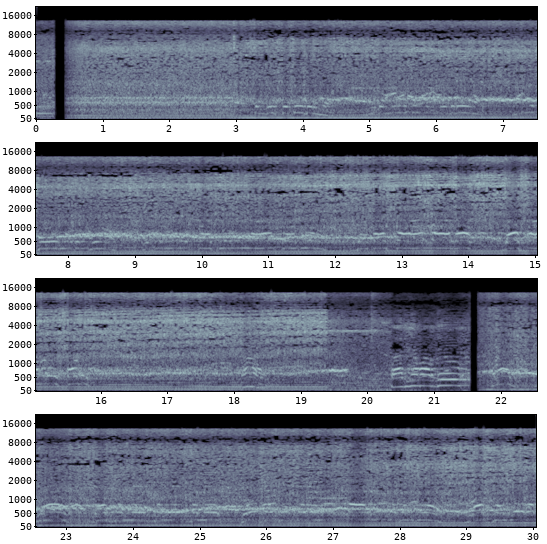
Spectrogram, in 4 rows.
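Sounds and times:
tractor diesel engines under load: 0.0s - 30.0s.

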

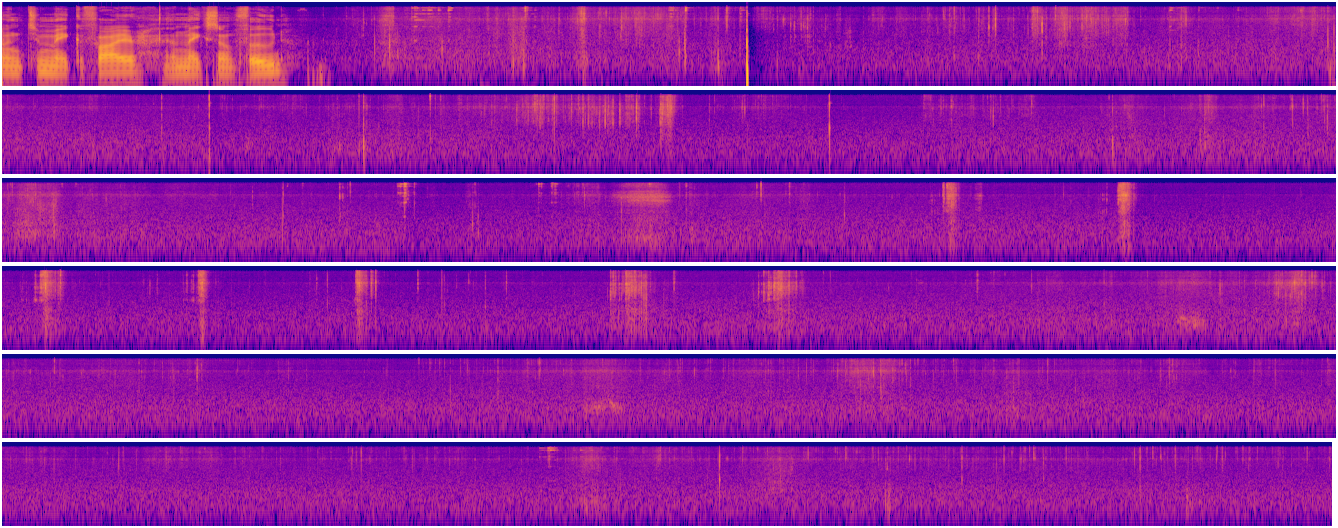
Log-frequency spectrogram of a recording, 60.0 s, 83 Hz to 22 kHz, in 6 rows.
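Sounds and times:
rain hiss: 0.0s - 60.0s
campfire crackling and popping: 0.3s - 60.0s.

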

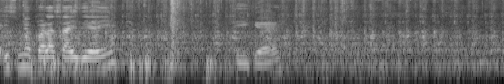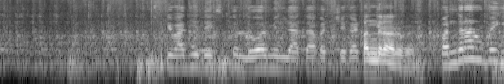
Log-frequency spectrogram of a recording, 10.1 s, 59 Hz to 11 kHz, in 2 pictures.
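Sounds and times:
small machine clattering: 0.0s - 10.0s.

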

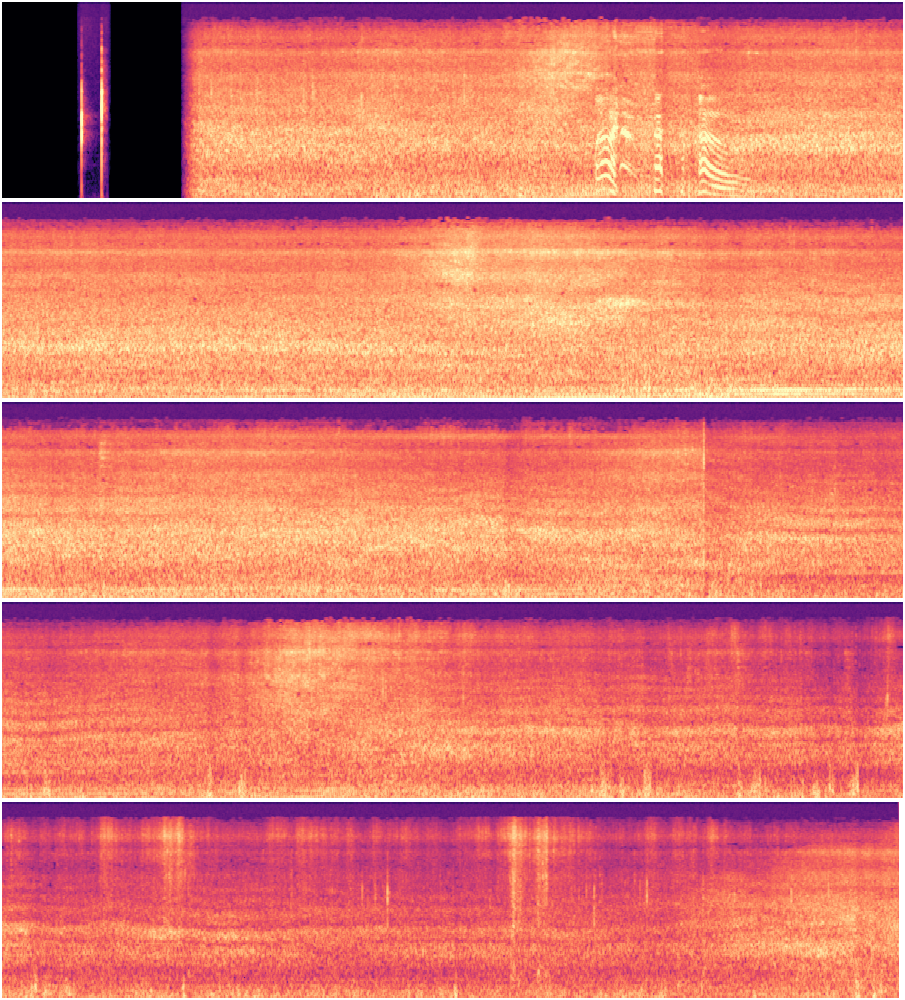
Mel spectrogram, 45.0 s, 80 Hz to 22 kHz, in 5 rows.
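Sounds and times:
road traffic: 1.8s - 45.0s
close car engine hum: 5.8s - 8.0s.

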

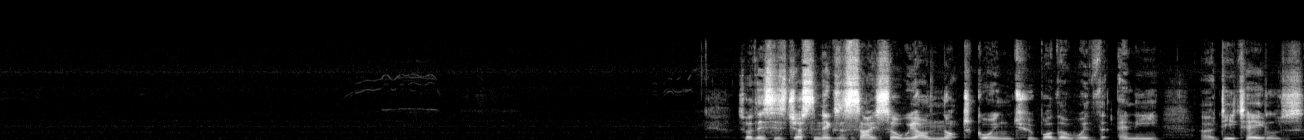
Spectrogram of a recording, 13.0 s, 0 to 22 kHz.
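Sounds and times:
faint low hum: 0.0s - 13.0s
faint high-pitched wavering sound: 0.1s - 7.9s.

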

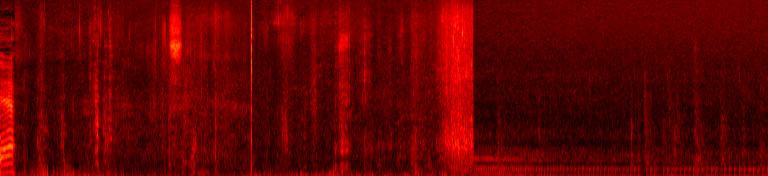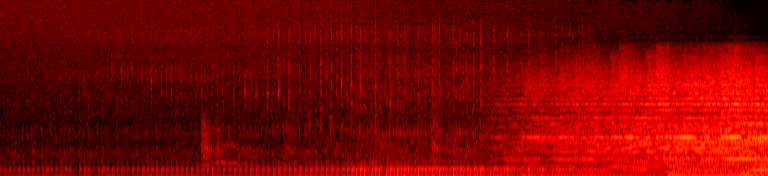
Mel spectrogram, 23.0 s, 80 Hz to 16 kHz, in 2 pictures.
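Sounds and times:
motorcycle engine running: 7.0s - 21.1s
music: 18.9s - 23.0s.

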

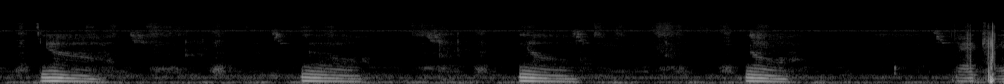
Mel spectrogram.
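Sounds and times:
marker scratching on paper: 0.0s - 3.5s, 4.1s - 5.0s, 5.8s - 8.2s
woman speaking: 0.4s - 1.2s, 3.0s - 3.8s, 5.2s - 6.0s, 7.5s - 8.0s.

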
